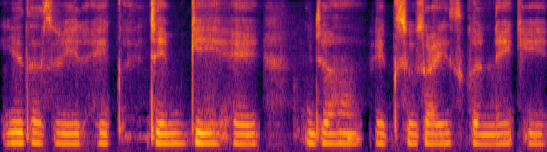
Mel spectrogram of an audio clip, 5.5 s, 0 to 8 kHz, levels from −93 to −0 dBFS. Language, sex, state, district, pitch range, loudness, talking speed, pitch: Hindi, female, Madhya Pradesh, Bhopal, 185-195 Hz, -21 LUFS, 110 wpm, 190 Hz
